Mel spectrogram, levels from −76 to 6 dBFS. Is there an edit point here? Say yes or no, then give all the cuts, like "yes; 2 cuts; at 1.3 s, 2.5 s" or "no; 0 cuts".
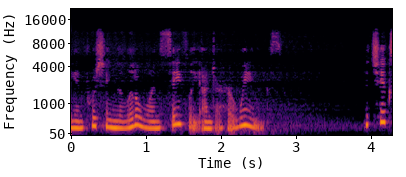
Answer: no; 0 cuts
